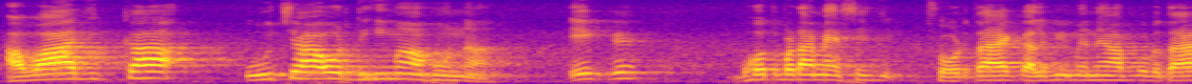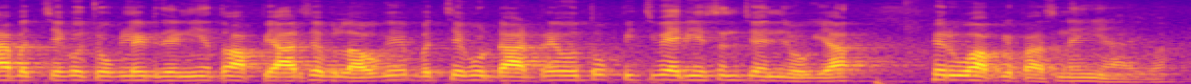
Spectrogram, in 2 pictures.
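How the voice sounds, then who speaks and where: A man's voice: on the high side, fairly quick, roomy sound, slight background noise. A male teacher giving an exam-prep lecture, calling his students "beta" and repeating the key terms.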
